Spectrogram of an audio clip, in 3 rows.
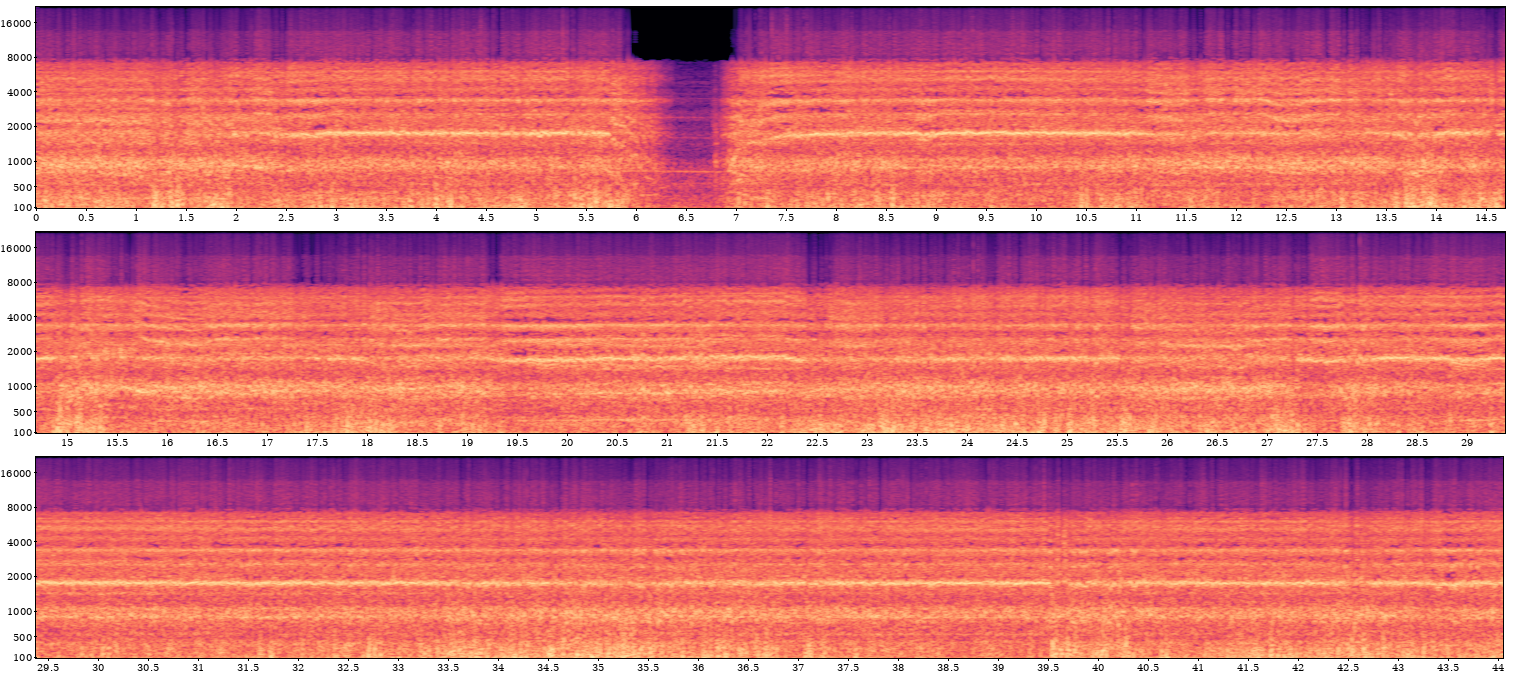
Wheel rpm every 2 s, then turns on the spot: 220, 220, 210, 100, 230, 230, 220, 240, 230, 220, 220, 220, 230, 220, 230, 230, 230, 230, 240, 230, 230, 230.
none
